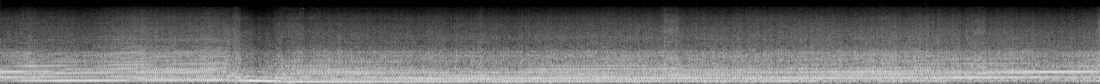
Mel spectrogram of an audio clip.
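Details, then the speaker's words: Chevette on Keihin CV motorcycle carbs, test drive at wide open throttle: pulls hard through the gears, then drones flat at high revs; AFR around 9, super rich, main jets overjetted after drilling 135s out to roughly 160. "good. It was super rich. I mean, we were like pulling a 9 in our AFRs under wide open throttle, so I definitely overjetted the carbs."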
